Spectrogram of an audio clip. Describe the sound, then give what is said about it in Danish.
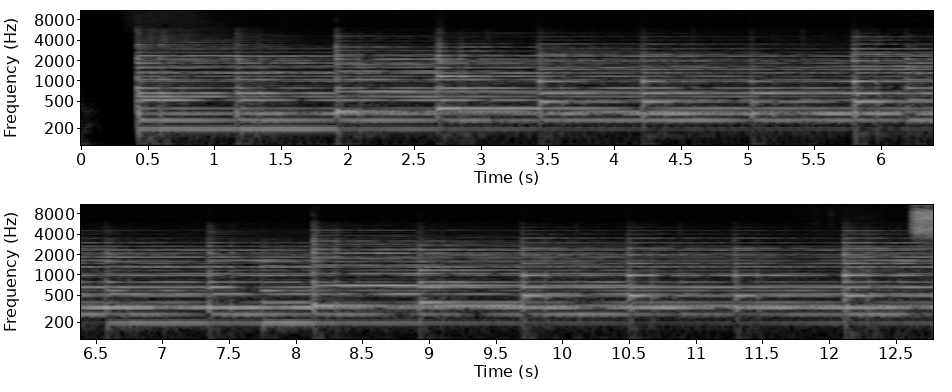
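A recorded song plays steadily and loud in full length, with sustained harmonic tones and a regular pulse of chord changes every second or so, continuous with no talking over it. “vi skal lige høre det meget smukke … øh, i, i fuld længde”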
